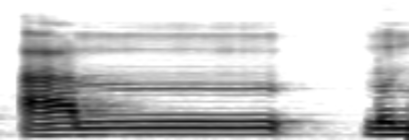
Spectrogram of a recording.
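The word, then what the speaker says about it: أَنَّا: তাহলে হামজা জবর আ, আ মিলবে নুনের সাথে, আন, নুন জবর না, কি হইল? আন্না।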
